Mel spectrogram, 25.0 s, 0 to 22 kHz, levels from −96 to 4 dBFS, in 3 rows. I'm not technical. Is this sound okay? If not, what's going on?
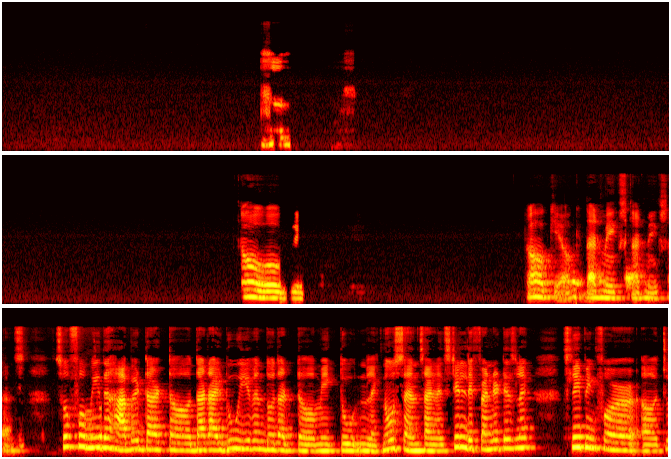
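No. There is an echo leak at 15.44–15.61 s, 16.09–16.24 s, 16.64–16.96 s and 17.8–17.94 s: scraps of the speech come back almost half a second late. The likely cause is a speakerphone whose echo cancelling let some sound through. Unlike room reverberation, the repeat is a separate, distinct copy rather than a smeared tail.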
